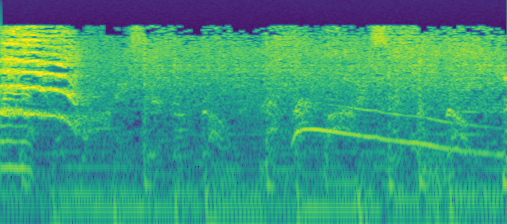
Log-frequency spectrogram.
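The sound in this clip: A screaming goat sound effect lets out a couple of loud, harsh, bleating screams, each sliding downward in pitch, the last a long drawn-out wail.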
